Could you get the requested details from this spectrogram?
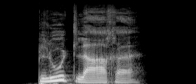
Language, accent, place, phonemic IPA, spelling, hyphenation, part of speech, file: German, Germany, Berlin, /ˈbluːtˌlaːxə/, Blutlache, Blut‧la‧che, noun, De-Blutlache.ogg
- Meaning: pool of blood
